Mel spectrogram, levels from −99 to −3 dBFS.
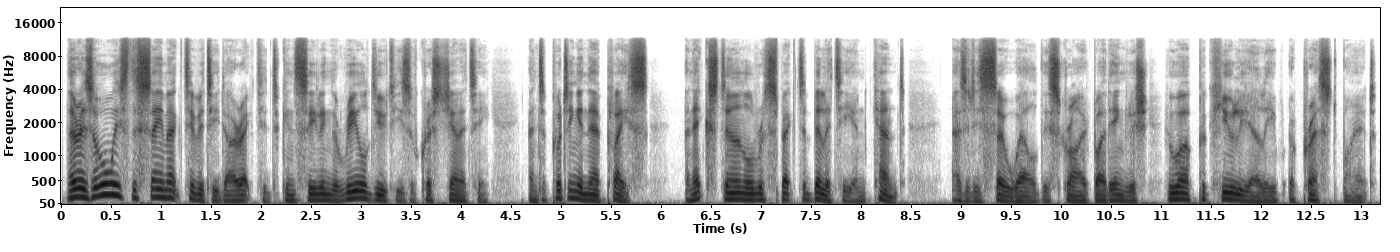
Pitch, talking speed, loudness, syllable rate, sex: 110 Hz, 180 wpm, -19 LUFS, 6.1 syllables/s, male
